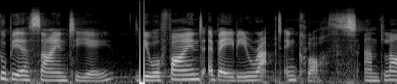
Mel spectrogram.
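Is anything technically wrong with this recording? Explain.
Yes. At 1.40 to 1.44 s there is one sudden, very loud bang. It comes from invalid numbers at full scale: a calculation produced infinite or invalid values that were pinned at maximum level for about 43 ms, which fits a 2048-sample processing block.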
